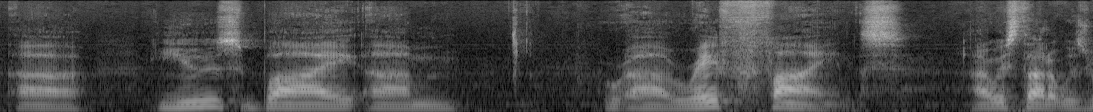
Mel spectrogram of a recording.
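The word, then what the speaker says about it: Ralph Fiennes: Uh, it's a Voldemort wand uh, used by um, uh, Rafe Fines. I always thought it was Ray Fines, but it's Ralph Fines, but it's Rafe Fines is how you pronounce it.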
